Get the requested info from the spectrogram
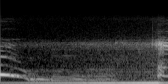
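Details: Domestic dog prompted to say hello gives a short falling whine, starting high and gliding down into a soft moaning tone that fades, with a steady low hum underneath and a brief human sound at the close.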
